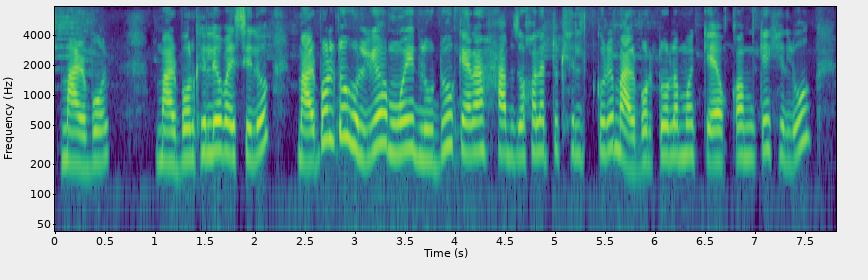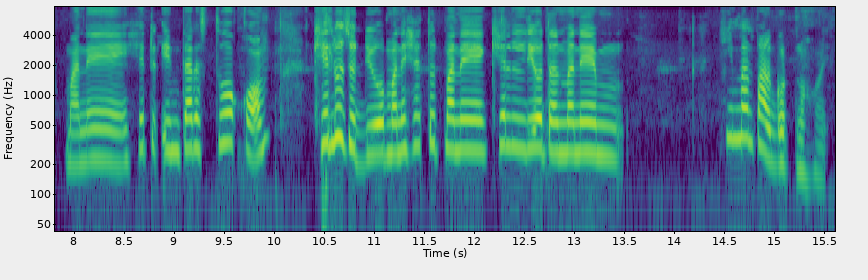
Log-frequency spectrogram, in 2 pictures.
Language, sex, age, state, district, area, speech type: Assamese, female, 30-45, Assam, Barpeta, rural, spontaneous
